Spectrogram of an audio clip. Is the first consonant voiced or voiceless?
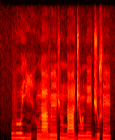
voiced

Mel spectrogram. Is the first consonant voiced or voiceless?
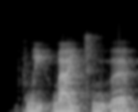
voiceless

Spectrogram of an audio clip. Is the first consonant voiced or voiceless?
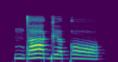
voiced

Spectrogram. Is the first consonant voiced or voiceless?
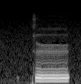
voiceless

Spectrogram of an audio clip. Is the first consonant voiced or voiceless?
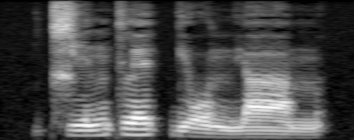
voiceless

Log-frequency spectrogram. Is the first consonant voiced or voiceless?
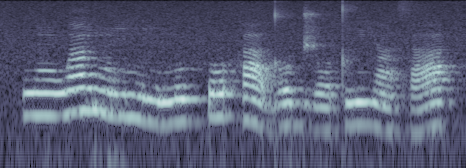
voiced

